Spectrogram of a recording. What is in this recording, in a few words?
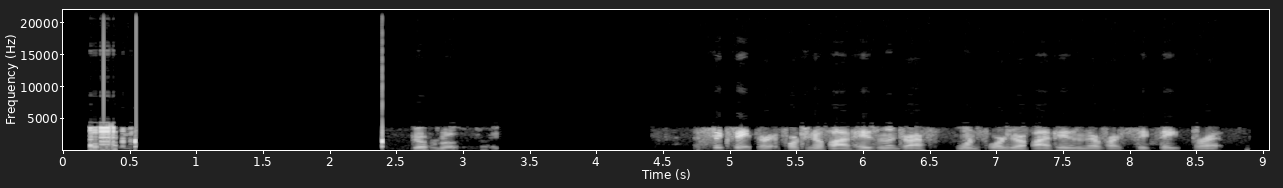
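Police Southeast District Dispatch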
